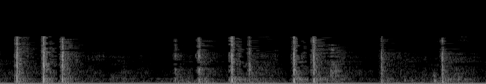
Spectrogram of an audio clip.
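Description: Typing a web address on a computer keyboard: many quiet, crisp key clicks in uneven bursts, some keys struck in quick pairs.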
